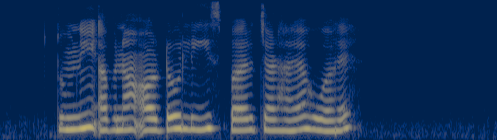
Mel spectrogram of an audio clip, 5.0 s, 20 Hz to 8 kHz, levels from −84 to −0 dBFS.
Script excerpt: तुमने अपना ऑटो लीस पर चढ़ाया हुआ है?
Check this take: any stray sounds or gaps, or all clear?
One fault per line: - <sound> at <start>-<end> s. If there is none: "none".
none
